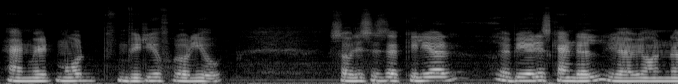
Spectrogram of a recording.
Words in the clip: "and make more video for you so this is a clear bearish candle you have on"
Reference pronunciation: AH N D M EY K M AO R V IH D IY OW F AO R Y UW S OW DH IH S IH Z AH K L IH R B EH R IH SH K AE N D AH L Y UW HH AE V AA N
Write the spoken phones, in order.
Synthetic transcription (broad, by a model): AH N D M EY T M AO R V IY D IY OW F AO R Y UW S OW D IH S IH Z AH K L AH R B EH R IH S K AE N D AH L Y UW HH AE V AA N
